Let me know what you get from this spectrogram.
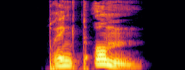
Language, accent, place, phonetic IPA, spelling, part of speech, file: German, Germany, Berlin, [ˌbʁɪŋt ˈʊm], bringt um, verb, De-bringt um.ogg
- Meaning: inflection of umbringen: 1. third-person singular present 2. second-person plural present 3. plural imperative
